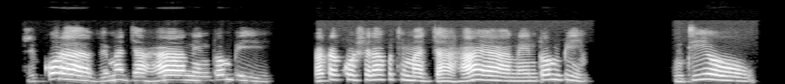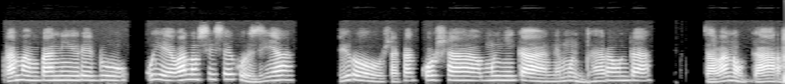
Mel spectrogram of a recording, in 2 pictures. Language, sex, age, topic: Ndau, male, 25-35, education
